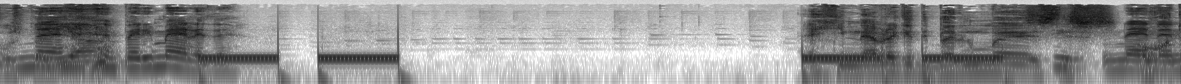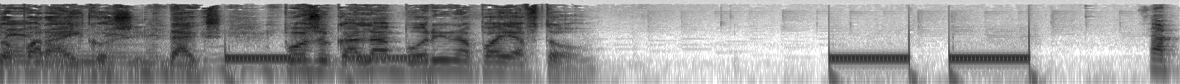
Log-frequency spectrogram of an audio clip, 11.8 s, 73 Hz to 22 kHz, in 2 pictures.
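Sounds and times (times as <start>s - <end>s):
speech: 0.0s - 1.3s, 4.1s - 9.0s
electronic telephone ringing tone of an unanswered call: 1.1s - 2.1s, 4.0s - 5.2s, 5.8s - 8.2s, 10.1s - 11.1s.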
